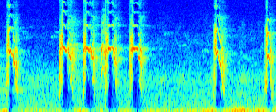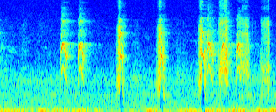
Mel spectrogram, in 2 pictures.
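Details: Baby woodpecker ready to leave the nest and trying to get out, calling in fast harsh bursts of several notes, then single rasps, with chattering clusters toward the end.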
